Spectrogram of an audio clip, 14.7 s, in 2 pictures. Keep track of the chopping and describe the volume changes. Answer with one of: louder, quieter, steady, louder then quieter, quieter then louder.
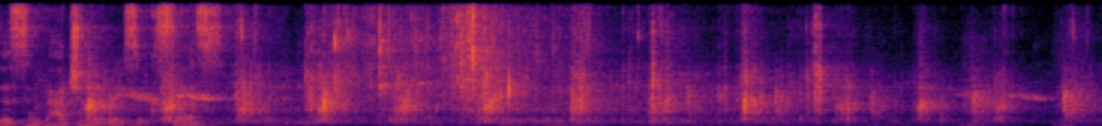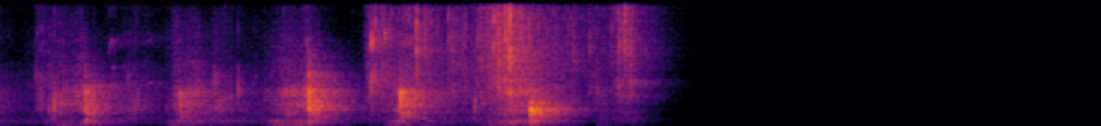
louder.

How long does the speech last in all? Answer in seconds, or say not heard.
2 s.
